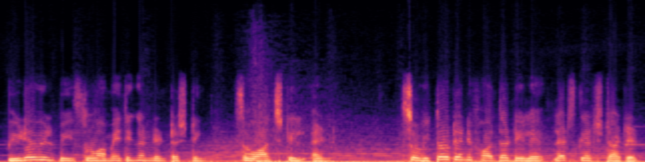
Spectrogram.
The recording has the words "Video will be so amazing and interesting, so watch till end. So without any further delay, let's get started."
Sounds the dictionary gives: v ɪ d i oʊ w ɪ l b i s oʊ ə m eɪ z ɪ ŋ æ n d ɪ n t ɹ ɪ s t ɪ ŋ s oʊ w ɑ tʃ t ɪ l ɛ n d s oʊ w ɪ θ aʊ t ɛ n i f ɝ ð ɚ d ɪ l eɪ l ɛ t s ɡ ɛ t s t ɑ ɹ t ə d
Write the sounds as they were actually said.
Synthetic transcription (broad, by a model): v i d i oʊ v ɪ l b i s oʊ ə m eɪ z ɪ ŋ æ n d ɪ n t ɹ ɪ s t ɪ ŋ s oʊ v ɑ tʃ t ɪ l ɛ n d s oʊ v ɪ t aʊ t ɛ n i f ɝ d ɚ d ɪ l eɪ l ɛ t s ɡ ɛ t s t ɑ ɹ t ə d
